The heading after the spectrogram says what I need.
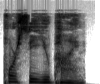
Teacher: Porcupine has stress on the first syllable. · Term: word stress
